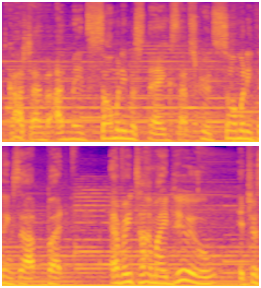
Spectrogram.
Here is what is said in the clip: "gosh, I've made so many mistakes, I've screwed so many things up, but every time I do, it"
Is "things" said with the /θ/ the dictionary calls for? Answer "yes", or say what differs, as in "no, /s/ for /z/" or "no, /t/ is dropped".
yes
